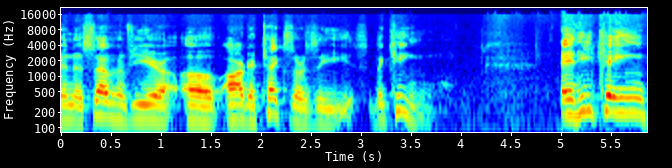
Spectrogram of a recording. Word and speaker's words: Artaxerxes: Artaxerxes is how I should have pronounced that, Artaxerxes.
